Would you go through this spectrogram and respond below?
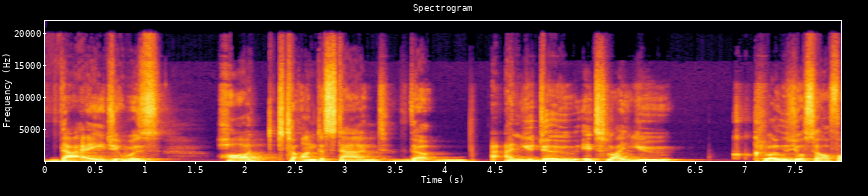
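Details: Adult man with stuttering (stammering) since childhood that has not stopped in adulthood; he reports anxiety and stress make speaking harder and that he can control it by slowing down and taking a breath.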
